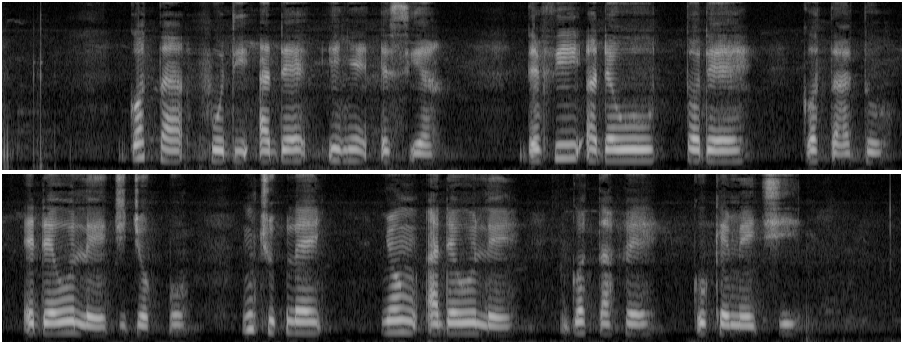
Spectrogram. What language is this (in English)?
Ewe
